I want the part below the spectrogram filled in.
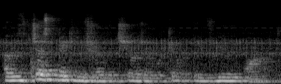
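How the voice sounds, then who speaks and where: A man's voice: on the high side, fast talker, close to an everyday voice. A young man playing a kindly, courteous old Santa Claus in a radio-style stage drama. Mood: gently assured. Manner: gentle, earnest, courteous. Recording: very echoey hall, distant mic, faint noise.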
